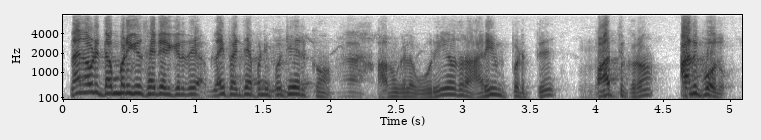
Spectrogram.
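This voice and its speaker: An actor playing a pushy, gruff young fan in a film comedy, muttering and scheming. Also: male voice, high voice, big pitch swings, rapid-fire, fairly bright tone, heavily acted. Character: pushy young man, a star-struck fan.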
